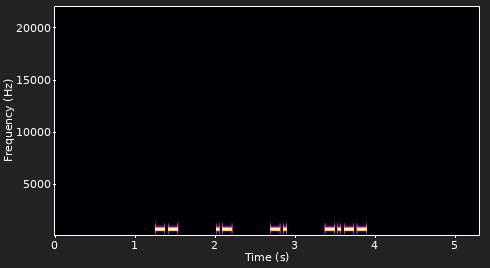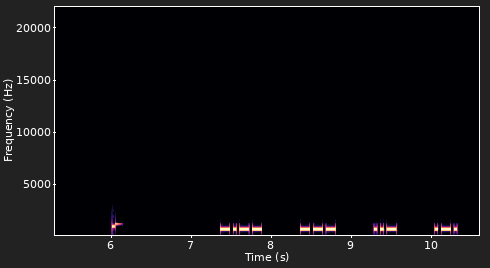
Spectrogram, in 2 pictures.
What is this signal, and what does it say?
Morse code, heard as a keyed tone, about 30 wpm, spaced as for 14 wpm, 700 Hz. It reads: MANY YOUR
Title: 4x Character Spacing - Top 100 Words - 30wpm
